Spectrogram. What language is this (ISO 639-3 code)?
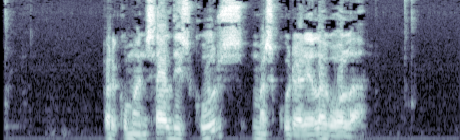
cat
